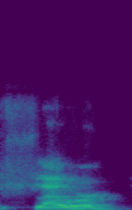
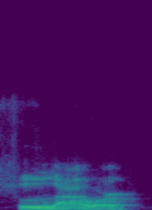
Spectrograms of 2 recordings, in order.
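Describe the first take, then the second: First: The opening cluster is said without an added vowel. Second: A small vowel is inserted inside the opening cluster.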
